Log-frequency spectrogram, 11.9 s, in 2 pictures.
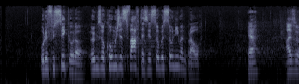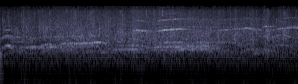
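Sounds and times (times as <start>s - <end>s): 
speech: 0.8s - 4.2s, 5.0s - 6.2s
audience applause: 5.5s - 11.9s.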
